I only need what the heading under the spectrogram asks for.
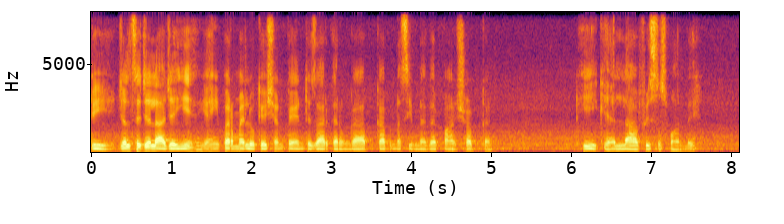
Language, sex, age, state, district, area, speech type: Urdu, male, 18-30, Telangana, Hyderabad, urban, spontaneous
